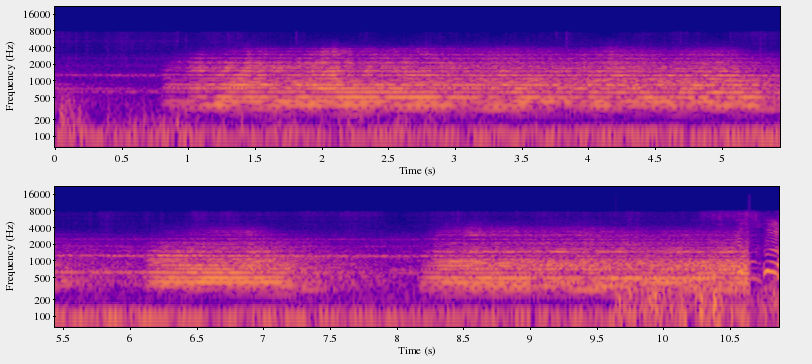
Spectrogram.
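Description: Train horn blowing: a long blast of about four seconds, a short blast, then another long blast.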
